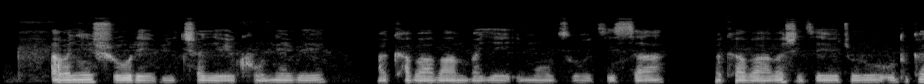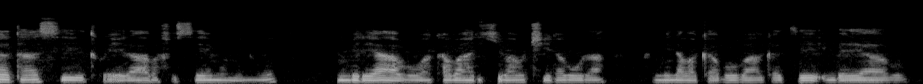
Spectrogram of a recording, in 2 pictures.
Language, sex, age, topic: Rundi, male, 18-24, education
